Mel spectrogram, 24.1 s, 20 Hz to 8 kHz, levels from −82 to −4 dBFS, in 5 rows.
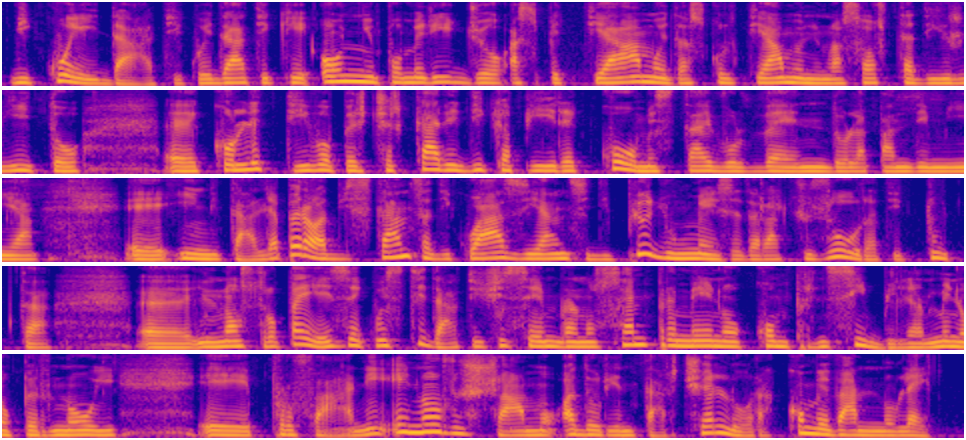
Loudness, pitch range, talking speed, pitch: -23 LUFS, 145-175 Hz, 175 wpm, 155 Hz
